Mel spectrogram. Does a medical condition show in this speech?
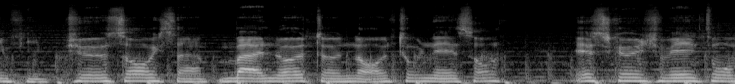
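Yes: ALS (maladie de Charcot); uses wheelchair.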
